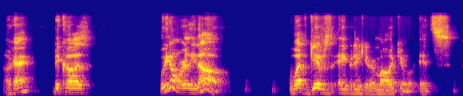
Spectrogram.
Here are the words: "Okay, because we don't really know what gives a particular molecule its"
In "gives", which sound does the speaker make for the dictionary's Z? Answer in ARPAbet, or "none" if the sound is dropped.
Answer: Z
